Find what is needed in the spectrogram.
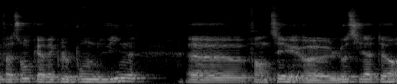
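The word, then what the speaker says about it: Wien: avec le pont de Vienne enfin de non ça se dit vin ça s'écrit W I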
